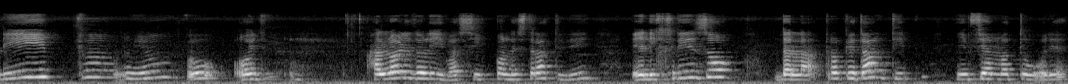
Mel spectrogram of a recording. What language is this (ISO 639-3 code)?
ita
